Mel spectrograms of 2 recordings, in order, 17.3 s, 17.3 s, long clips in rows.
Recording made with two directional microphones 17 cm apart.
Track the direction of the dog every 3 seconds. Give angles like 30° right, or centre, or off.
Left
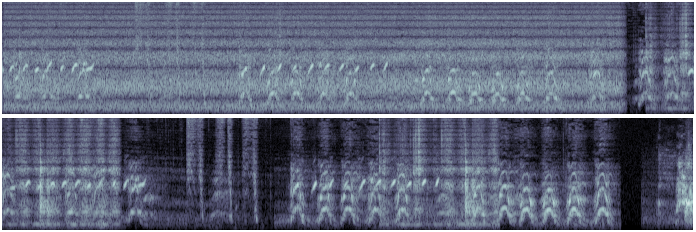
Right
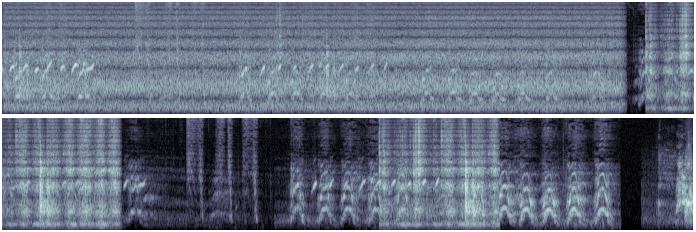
20° right, 10° left, 20° left, 20° left, centre, 10° right.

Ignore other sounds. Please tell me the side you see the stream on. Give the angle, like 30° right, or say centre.
20° right.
